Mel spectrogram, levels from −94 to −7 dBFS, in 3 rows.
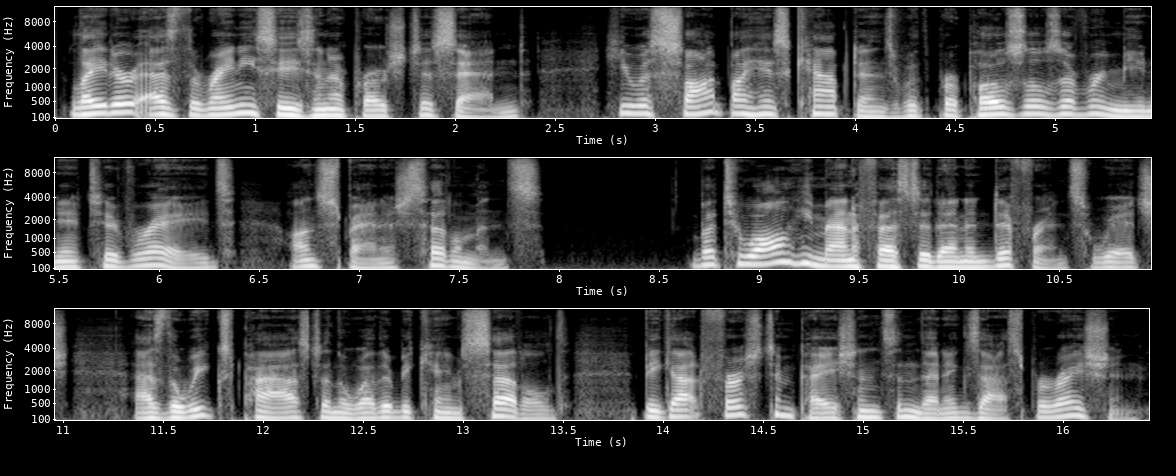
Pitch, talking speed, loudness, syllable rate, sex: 135 Hz, 165 wpm, -18 LUFS, 5.7 syllables/s, male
